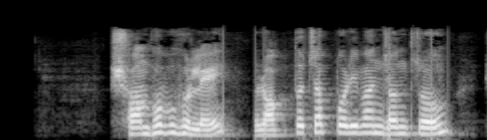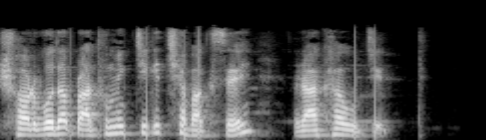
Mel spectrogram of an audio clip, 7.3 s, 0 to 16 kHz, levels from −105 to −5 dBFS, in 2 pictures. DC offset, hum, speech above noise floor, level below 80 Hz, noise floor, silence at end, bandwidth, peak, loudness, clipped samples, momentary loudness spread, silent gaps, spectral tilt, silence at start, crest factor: under 0.1%; none; 53 dB; -54 dBFS; -69 dBFS; 0.75 s; 7.6 kHz; -2 dBFS; -17 LUFS; under 0.1%; 9 LU; none; -6 dB/octave; 0.85 s; 16 dB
